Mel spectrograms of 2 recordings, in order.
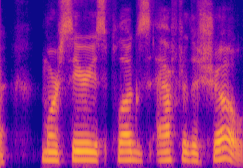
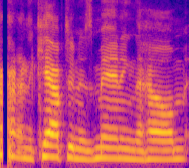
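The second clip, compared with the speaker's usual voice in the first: normal talking voice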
